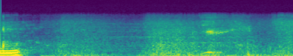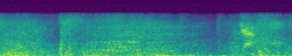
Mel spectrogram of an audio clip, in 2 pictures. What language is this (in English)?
Czech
